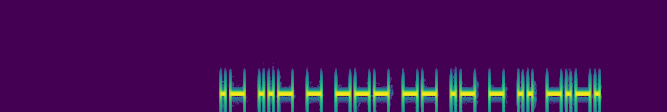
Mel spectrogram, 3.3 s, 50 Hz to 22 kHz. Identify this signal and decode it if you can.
Morse code, heard as a keyed tone, about 50 wpm, 700 Hz. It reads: AUTOMATIC
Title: Top 1751-2000 Words 50wpm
